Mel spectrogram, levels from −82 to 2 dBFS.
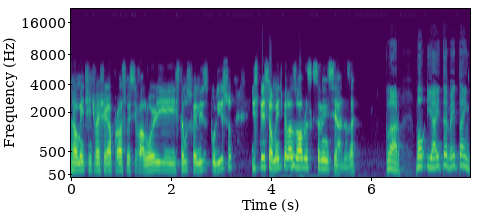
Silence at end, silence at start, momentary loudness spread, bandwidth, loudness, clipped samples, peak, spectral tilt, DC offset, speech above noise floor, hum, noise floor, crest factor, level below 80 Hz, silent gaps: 0 s; 0 s; 11 LU; 11 kHz; -19 LUFS; under 0.1%; 0 dBFS; -5 dB/octave; under 0.1%; 40 dB; none; -59 dBFS; 18 dB; -66 dBFS; none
